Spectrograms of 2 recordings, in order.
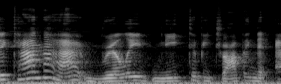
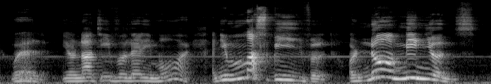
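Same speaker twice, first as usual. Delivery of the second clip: Drew's voice; 5 dB louder than usual. A narrator's reading. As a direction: build to an emphatic accented warning. Drew lectures Gru in put-on voice.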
